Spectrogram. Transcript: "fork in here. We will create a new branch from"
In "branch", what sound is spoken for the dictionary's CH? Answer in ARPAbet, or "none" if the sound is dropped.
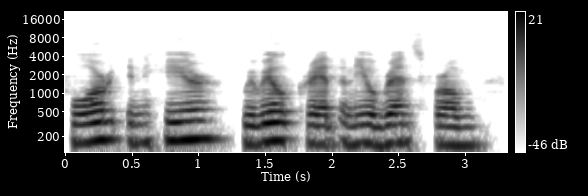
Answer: S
